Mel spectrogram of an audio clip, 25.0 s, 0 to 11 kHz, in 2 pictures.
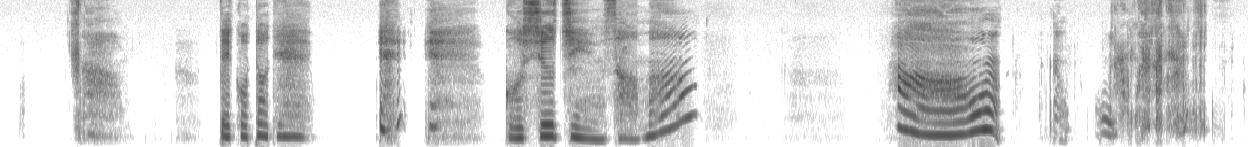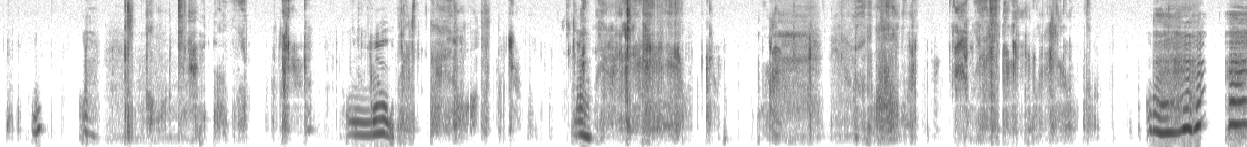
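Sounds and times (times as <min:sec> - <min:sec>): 
speech: 0:00.7 - 0:01.1, 0:02.2 - 0:03.2, 0:05.1 - 0:07.0, 0:09.0 - 0:09.8, 0:16.0 - 0:16.7, 0:18.2 - 0:18.8, 0:24.0 - 0:24.6
wet mouth sounds of a kinton sweet rolled around and chewed: 0:10.5 - 0:23.6.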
